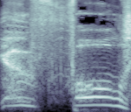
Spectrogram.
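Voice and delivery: shriek of pain, very high. Voicing a wounded sorcerer crying out in pain at the party: screaming in character. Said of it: "he screams".

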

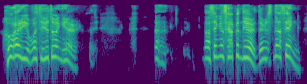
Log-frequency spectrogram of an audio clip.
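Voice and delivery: very high, shrill, loud yell in character voice. Voicing Cherykov as he is discovered, yelling in character. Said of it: "yell out".

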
